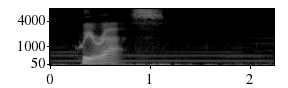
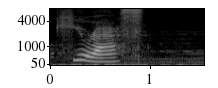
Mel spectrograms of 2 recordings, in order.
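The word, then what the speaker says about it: cuirass: Quiras. Okay, so you were right. He literally just says queer ass. Queer ass. Queer ass. Queer assass. Uh, apparently there's an alternate pronunciation that's also acceptable. Curass.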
